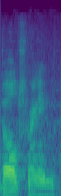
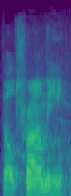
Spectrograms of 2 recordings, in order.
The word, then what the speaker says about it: Beltrame: uh Frank belr belamy I keep wanting to call him belr but Beltrami uh and I'm probably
